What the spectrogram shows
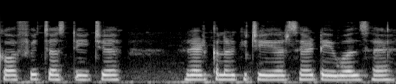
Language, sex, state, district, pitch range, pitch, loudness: Hindi, female, Uttar Pradesh, Lucknow, 210-220 Hz, 220 Hz, -13 LUFS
